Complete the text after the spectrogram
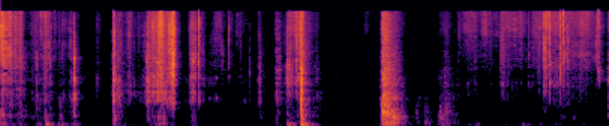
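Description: A plastic card pack rustles and crinkles in someone's hands.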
